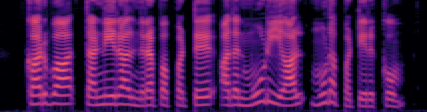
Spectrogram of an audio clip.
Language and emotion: Tamil, neutral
